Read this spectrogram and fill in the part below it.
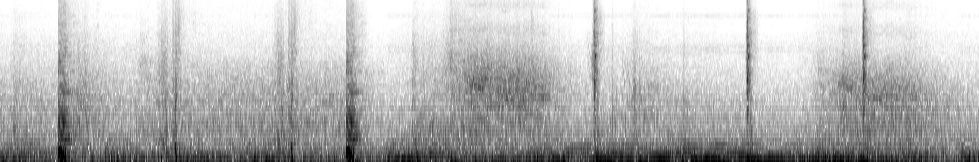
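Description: Guns fire in short, sharp bursts.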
